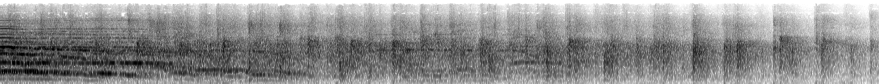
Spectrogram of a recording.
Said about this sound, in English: So please welcome her to the stage with big applause. Yeah!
